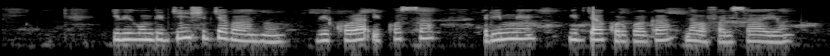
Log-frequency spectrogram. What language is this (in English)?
Kinyarwanda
